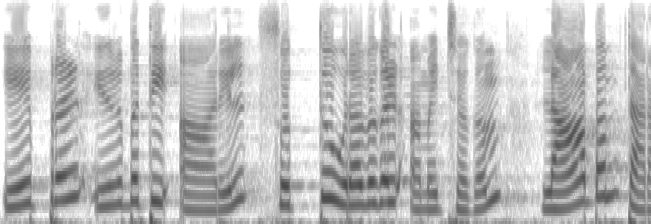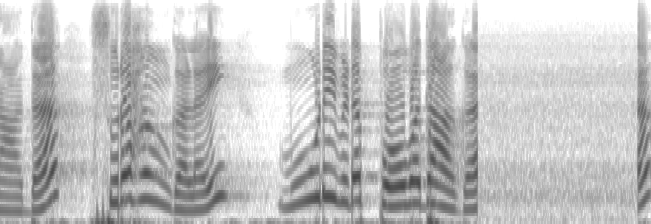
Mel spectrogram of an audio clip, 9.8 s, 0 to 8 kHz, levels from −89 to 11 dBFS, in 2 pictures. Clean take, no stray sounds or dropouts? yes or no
yes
